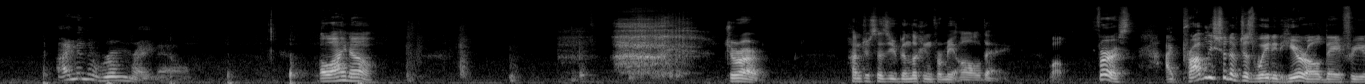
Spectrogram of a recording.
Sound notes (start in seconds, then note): none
